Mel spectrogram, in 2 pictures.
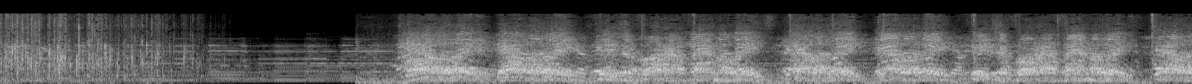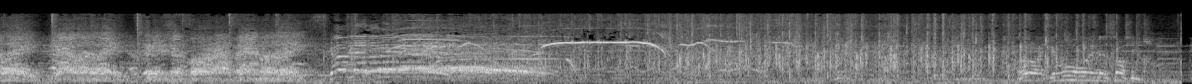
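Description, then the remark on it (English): A large protest crowd shouts and chants loudly in steady rhythmic bursts, with shrill whistles rising over the din toward the end. “We've got brown coal power stations in Victoria that are 40 years old, and that crowd drove past that to get here and protest us.”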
